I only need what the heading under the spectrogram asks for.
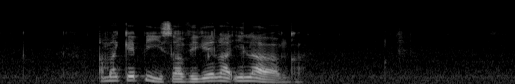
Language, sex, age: South Ndebele, male, 21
